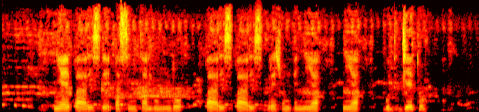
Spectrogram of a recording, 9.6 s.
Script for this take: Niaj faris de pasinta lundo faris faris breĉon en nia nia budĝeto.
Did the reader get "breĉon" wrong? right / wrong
right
